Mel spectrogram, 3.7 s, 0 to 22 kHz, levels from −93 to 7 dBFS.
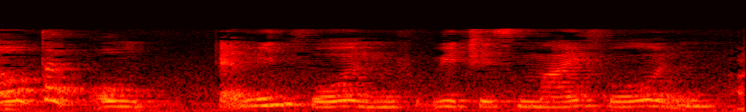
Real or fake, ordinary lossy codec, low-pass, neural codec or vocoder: real; none; none; none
